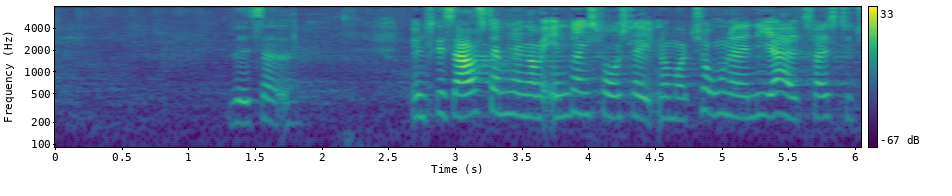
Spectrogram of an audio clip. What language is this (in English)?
Danish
